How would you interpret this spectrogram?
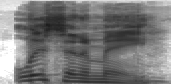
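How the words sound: It is said at a very high pitch.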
